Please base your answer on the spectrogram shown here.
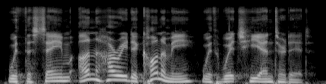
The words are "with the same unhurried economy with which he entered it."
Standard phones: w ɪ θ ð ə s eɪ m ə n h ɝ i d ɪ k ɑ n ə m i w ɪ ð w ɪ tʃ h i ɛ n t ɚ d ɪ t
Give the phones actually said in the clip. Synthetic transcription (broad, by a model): w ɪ ð ə s eɪ m ə n h ɝ i d ɪ k ɑ n ə m i w ɪ ð w ɪ tʃ h i ɛ n t ɚ d ɪ t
